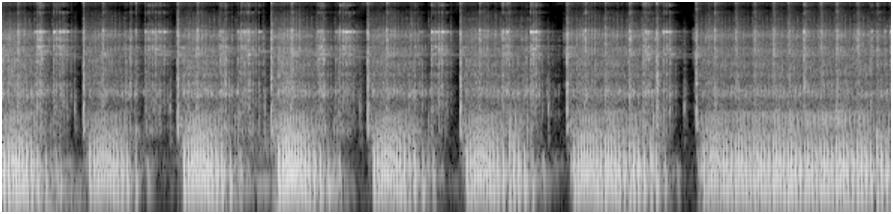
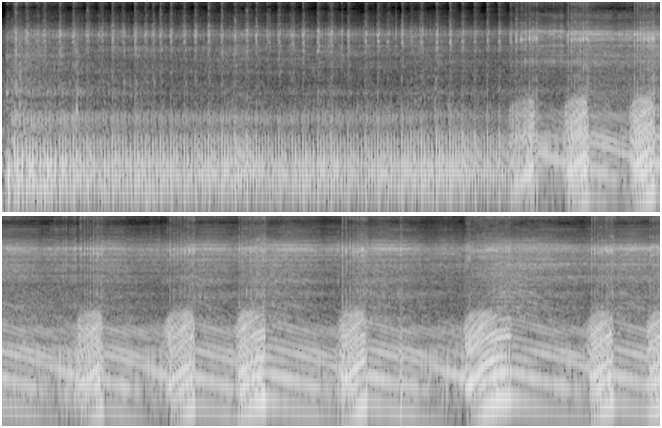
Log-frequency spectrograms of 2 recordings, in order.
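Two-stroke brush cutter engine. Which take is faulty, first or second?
first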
